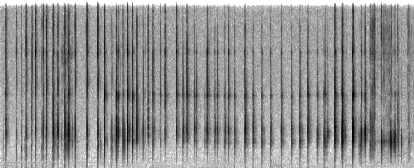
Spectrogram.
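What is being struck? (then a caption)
Small frosted glass cosmetic jar with lid. Long acrylic nails tap and scratch quickly over a small, round frosted glass cosmetic jar with a lid that is held up. The result is a rapid, uneven patter of dozens of short, bright clicks, each with almost no ring and no low end.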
